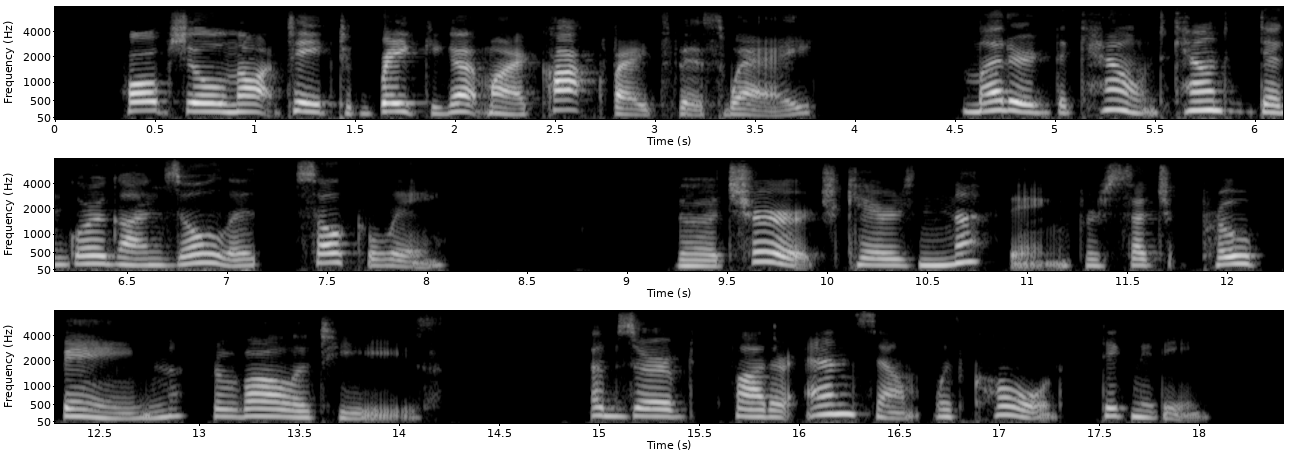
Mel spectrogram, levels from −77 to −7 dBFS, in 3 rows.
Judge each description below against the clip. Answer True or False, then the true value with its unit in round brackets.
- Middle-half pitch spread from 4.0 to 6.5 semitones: True (4.4 semitones)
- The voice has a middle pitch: False (195 Hz)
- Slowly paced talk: True (105 wpm)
